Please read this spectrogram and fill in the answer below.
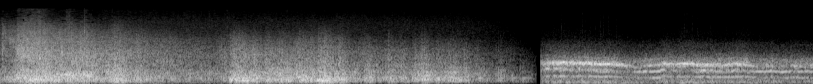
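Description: Thunder sound effect: two heavy rolls about two seconds apart, each fading away. About five seconds in it cuts off abruptly and a held, wavering musical tone of a few pitches takes over.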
